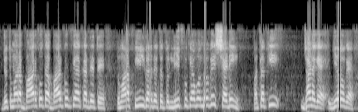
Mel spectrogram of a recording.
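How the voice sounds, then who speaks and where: Brief: male tutor, high pitch, chatty, keeps quizzing students, mix. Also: fairly quick, a little mellow, poor audio. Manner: chatty, repeats questions to students, many fillers. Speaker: teacher. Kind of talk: classroom biology lesson.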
